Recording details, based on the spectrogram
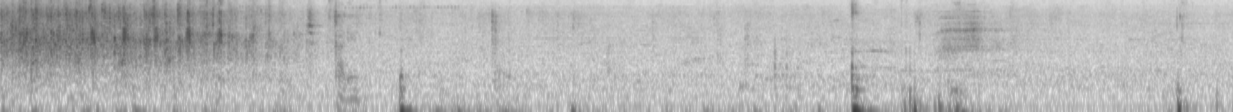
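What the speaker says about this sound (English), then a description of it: "Give him a mighty clap as he comes." Audience clapping at a university graduation ceremony as the Chancellor walks up, a broad wash of applause that is strongest at the start and then thins to a scattered patter with a few louder single claps.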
